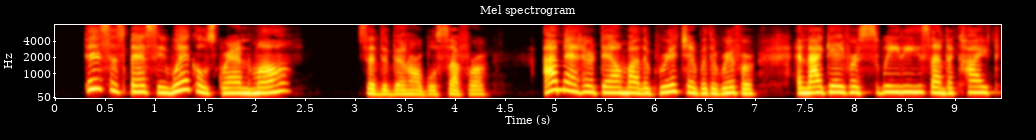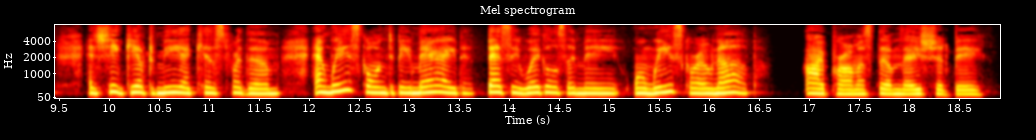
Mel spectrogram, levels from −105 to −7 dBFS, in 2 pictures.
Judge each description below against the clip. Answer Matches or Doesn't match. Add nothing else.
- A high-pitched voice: Matches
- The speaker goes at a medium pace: Matches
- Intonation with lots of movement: Doesn't match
